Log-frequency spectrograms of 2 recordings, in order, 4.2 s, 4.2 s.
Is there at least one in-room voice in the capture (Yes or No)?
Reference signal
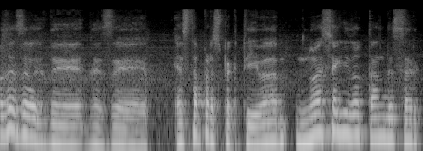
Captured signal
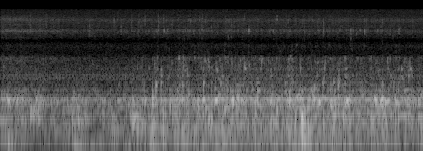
No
